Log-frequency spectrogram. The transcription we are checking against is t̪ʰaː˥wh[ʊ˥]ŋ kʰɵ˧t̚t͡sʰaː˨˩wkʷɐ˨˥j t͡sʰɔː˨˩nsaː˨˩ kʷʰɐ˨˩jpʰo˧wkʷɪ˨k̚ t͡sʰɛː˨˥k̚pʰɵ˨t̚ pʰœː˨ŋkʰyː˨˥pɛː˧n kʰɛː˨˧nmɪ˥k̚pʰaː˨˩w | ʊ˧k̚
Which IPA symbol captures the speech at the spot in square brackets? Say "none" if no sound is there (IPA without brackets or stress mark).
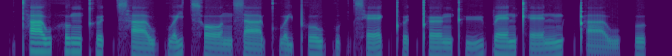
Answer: ʊ˥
